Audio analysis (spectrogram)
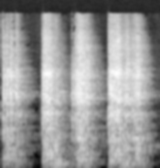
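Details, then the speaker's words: Big Ass Fans gear-drive industrial ceiling fan: three harsh, heavy metallic clanking bursts as gears grind past each other inside the gearbox, and the blades are not turning. The gears are worn out and the gearbox needs replacing. "that sound if you get that Clank sound that is going by each other inside the gearbox down here a very heavy metallic sound so you get this very heavy metallic sound that is your gearbox going out"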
